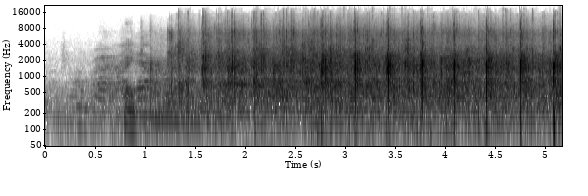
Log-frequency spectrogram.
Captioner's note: audience applause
